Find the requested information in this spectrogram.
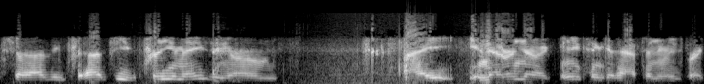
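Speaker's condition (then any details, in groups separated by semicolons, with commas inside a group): Cerebral palsy, mild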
